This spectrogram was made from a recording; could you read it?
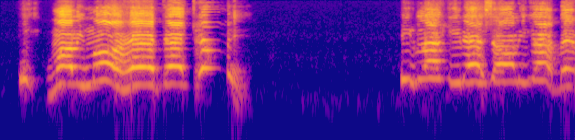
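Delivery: high, loud, heated outburst.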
